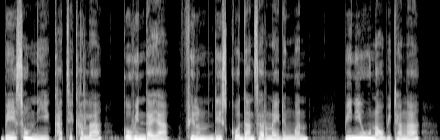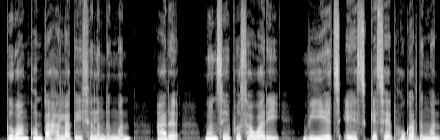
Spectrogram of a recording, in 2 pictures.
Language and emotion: Bodo, neutral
